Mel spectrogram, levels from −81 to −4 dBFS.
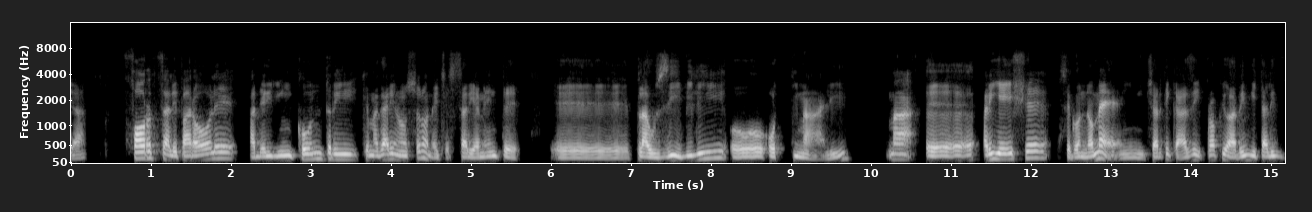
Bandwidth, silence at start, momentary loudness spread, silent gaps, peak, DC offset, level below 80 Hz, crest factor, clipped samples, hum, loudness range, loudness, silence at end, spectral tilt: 7.2 kHz; 0 s; 9 LU; 0.58-0.64 s, 10.01-10.18 s; -6 dBFS; under 0.1%; -76 dBFS; 18 dB; under 0.1%; none; 3 LU; -25 LUFS; 0.05 s; -8 dB/octave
